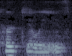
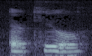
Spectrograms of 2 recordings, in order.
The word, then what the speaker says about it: Hercule: poirot uh you know it looks like hercules but he pronounces it and he's a detective he pronounces it air q so anyway i don't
